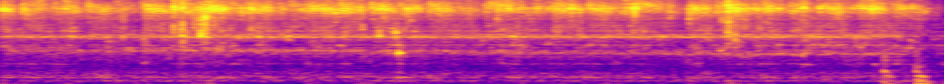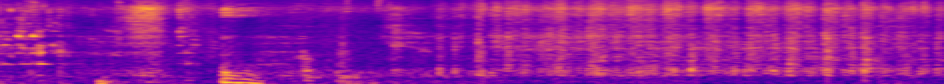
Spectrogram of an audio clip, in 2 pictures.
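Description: Water runs from a tap into a sink in a bathroom shave setup, a steady broadband rush that holds for several seconds, then cuts off, followed by quieter handling sounds and scattered knocks.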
